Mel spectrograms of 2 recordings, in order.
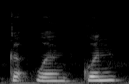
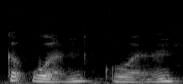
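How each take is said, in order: First: The syllable is said with the first tone. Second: The syllable is said with the third tone. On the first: "first tone" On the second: "third tone"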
